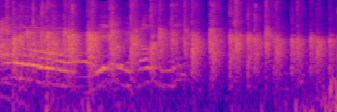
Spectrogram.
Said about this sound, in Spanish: ¡Aplauda!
